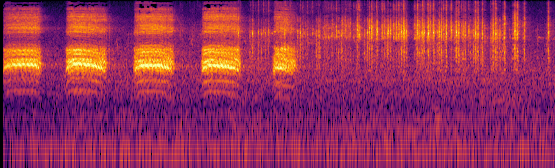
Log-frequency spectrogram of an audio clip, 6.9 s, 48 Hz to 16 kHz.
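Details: Hooded Crow in Helsinki, Finland, June 2013, heard in the background while a Common Blackbird sits alert on a lawn; five harsh, hoarse caws about one per second, then silence, with faint chatter and outdoor hiss.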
